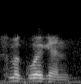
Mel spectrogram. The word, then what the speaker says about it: McGuigan: It's McGuigan.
